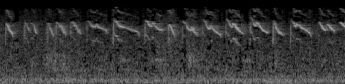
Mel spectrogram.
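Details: White-eye (pleci) song meant as masteran training audio for songbirds: a rapid run of thin, high, downslurred twittering notes, about three per second, over a faint steady background hiss.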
